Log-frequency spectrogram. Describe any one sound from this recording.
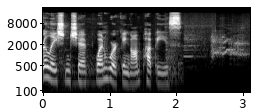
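A puppy whines and yelps loudly.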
